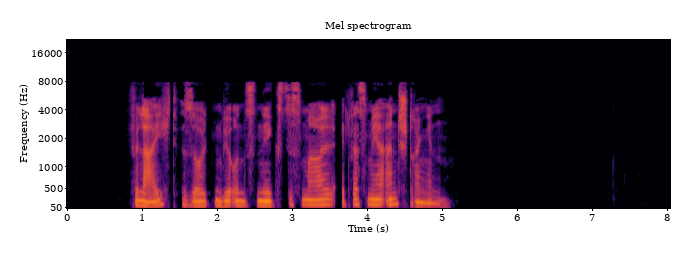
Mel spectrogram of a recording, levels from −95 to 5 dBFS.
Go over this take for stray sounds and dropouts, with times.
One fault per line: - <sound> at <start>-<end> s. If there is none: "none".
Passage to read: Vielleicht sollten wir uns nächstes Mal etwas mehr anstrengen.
none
